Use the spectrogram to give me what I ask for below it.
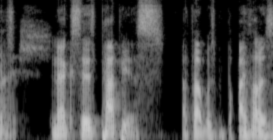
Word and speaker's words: Papias: Next is Papias. I thought his name was Papias, but it's actually Papias, so that's cool.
